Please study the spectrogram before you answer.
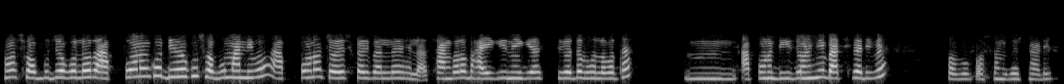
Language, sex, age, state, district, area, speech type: Odia, female, 18-30, Odisha, Balasore, rural, conversation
